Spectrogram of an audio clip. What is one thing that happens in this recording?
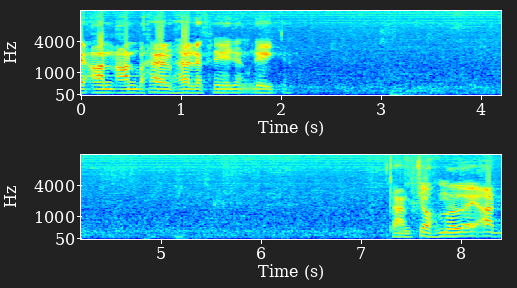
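An elderly man speaks calmly into a microphone, pausing between phrases.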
